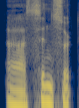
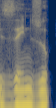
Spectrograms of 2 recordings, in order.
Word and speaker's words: Sehnsucht: One of our listeners wants us to say Sehnsucht. And right. my rebuttal would be, or my reply would be, we don't say Paris, we say Paris. So we're gonna allow that word to be Americanized or anglicized.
